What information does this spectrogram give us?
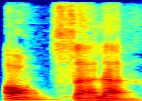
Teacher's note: اب اس لفظ کے اندر ہمارے پاس ہے حمزہ را سین اور لام، اور یہ جو را ہے اس کو ہم پر کر کے پڑھیں گے کیونکہ را ساکن سے پہلے زبر ہے، اور سین کے اندر سٹی کی بات پیدا کر کے پڑھیں گے، اور لام کو سمپل اور سالا اور سالا.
